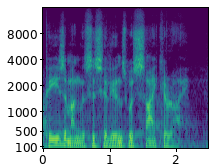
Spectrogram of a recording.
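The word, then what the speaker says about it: ciciri: The name of dried peas among the Sicilians was Saikirai. If the man pronounced the C with a chi sound, he was allowed to pass as being a Sicilian, but if he gave it an S sound, he was captured as being a Frenchman.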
